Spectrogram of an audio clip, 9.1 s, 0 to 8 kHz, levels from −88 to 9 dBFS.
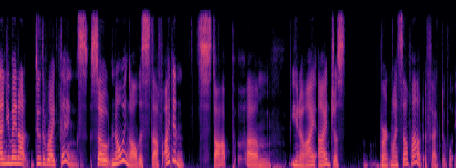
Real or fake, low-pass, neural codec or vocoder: fake; 7.2 kHz; codec, 24 kHz, 3.1 kbps, DualCodec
